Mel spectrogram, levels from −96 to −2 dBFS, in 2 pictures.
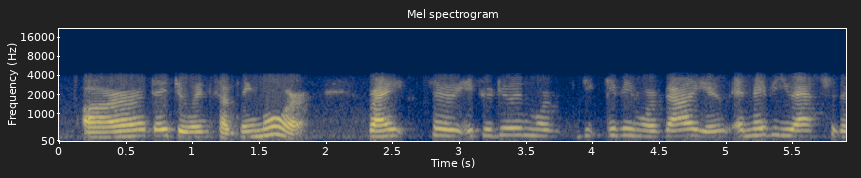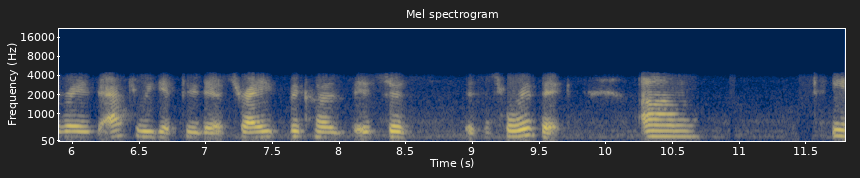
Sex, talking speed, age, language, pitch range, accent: female, 175 wpm, 50-69, English, 175-210 Hz, American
